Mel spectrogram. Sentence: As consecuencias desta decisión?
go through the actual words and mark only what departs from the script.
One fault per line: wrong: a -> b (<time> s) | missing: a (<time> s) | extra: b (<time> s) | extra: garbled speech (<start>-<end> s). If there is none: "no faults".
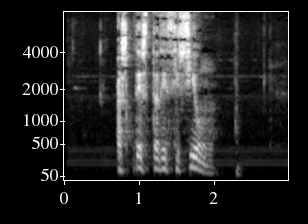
missing: consecuencias (0.8 s)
